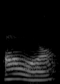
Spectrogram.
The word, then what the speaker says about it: hour: Lah, tulisannya H tapi bacanya O, an hour, nah atau an honor, nah itu termasuk dari kategori vokal.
